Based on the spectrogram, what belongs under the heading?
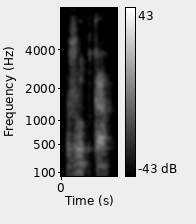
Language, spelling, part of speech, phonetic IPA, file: Russian, жутко, adverb / adjective, [ˈʐutkə], Ru-жутко.ogg
- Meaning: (adverb) 1. frighteningly 2. terribly, extremely (as an intensifier); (adjective) 1. one is terrified 2. it is frightening 3. short neuter singular of жу́ткий (žútkij)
